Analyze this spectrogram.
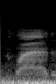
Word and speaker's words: Plaid: to say the uh I want to call it played but it's actually plaid pla ID it's in my mind that spells PL I'm going to call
